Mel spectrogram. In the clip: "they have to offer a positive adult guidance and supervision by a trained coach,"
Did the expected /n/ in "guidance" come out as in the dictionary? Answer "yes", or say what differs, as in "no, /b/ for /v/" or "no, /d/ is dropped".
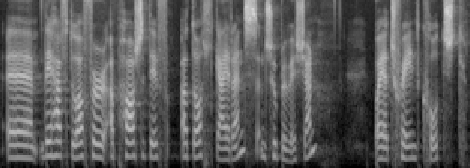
yes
